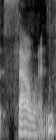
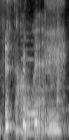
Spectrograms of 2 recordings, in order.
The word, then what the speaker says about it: Samhain: It looks like Samhain, but it's pronounced Samhain. – Samhain.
